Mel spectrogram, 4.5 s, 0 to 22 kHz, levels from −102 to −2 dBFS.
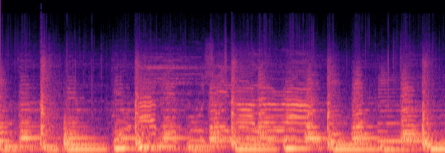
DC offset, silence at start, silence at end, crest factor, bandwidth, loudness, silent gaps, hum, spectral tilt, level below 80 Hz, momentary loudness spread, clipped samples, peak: under 0.1%; 0 s; 0 s; 12 dB; 6.8 kHz; -22 LUFS; none; none; -9 dB/octave; -26 dBFS; 4 LU; under 0.1%; -8 dBFS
